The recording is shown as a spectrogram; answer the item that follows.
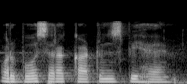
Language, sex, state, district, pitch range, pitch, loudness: Hindi, male, Arunachal Pradesh, Papum Pare, 125-130 Hz, 130 Hz, -17 LUFS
